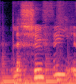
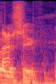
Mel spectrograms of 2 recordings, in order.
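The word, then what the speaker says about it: La Chouffe: I've heard Le Chouff before, but I think Le Chouffe might be the one. – Yeah, let's do Le Chouffe.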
